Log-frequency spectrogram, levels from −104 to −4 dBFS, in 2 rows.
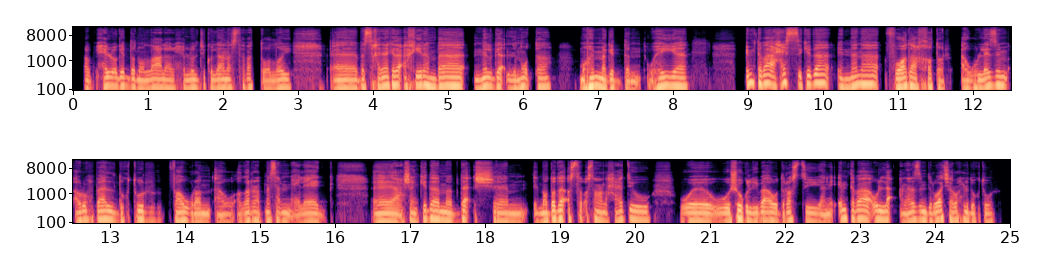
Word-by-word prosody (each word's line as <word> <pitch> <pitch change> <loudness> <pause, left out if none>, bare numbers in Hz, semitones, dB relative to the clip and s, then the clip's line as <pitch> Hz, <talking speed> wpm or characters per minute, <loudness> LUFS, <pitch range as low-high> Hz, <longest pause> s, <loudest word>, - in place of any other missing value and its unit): طب 100 -2 -5
حلوة 130 -1 0
جدًا 120 -4 -1
والله 105 +2 -1
على 110 -1 0
الحلول 110 +1 -3
دي - - -9
كلها 110 0 -2
أنا 115 0 +1
استفدت 115 +1 -6
والله، 110 +3 -2 0.5
آآ 110 0 +1
بس 115 +6 0
خلينا 135 -1 +2
كده 145 +1 +3
أخيرًا 140 +3 +2
بقى 135 0 +3
نلجأ 125 +3 +1
لنقطة 120 +4 -1 0.4
مهمة 120 +2 +5
جدًا 95 -4 -3
وهي 130 +4 +2 0.8
إمتى 165 -1 +3
بقى 160 -1 +4
أحس 160 +2 +1
كده 160 +3 +2
إن 115 0 -1
أنا 155 +1 +3
في 120 - -5
وضع 130 +2 +5
خطر، 115 -5 -4
أو 100 +1 -2
لازم 135 +4 +2
أروح 125 +3 -1
بقى 125 0 +2
للدكتور 110 -1 -2
فورًا، 105 -3 0
أو 95 +1 -5
أجرَّب 110 +3 -2
مثلًا 110 -6 -2
علاج، 100 0 -3 0.7
آآ، 105 0 +3
عشان 100 +3 +1
كده 130 +2 +2
ما 115 -2 +2
أبدأش، 100 +3 +1
آمم، 100 -1 -1 0.2
الموضوع 105 +5 +2
ده 135 - +5
يأثَّر 130 -2 0
أصلًا 125 - -1
على 110 -2 -1
حياتي 125 +6 -2
و 120 -2 0 0.4
و 110 +1 0 0.5
وشغلي 115 -1 +3
بقى 115 -1 +2
ودراستي 105 0 -2
يعني 95 -1 -3
إمتى 135 -1 +1
بقى 135 0 +3
أقول 125 0 +2
لأ، - - 0
أنا 100 - -3
لازم 120 +1 +1
دلوقتي 120 +4 +1
أروح 120 +2 -2
لدكتور؟ 100 -2 -5
115 Hz, 165 wpm, -23 LUFS, 105-130 Hz, 0.8 s, مهمة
